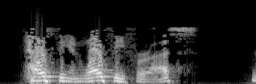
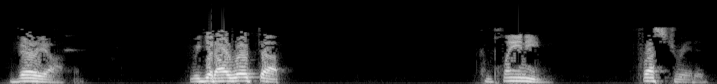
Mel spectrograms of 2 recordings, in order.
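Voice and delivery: closing prayer. Acted. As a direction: pray it humbly, word by word.

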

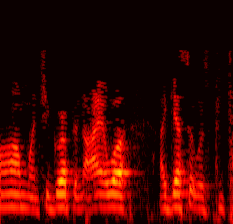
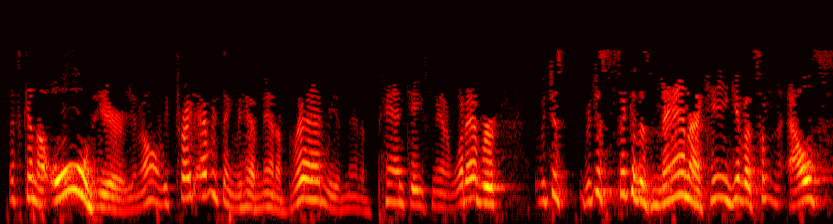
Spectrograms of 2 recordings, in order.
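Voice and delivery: higher, whiny complaint, hammed-up; mock grumbling Israelites; 5 semitones higher, 3 dB louder than usual. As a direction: whine like tired complainers. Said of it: "They were like".

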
